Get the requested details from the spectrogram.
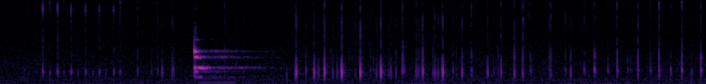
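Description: Fingertips and nails tap and click on the back and edges of a small, solid smartphone in a black plastic case, producing a steady run of dry, light clicks. Partway through, a short, clear ringing tone with a midrange pitch and bright overtones sounds and fades within about half a second, and then the tapping resumes.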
